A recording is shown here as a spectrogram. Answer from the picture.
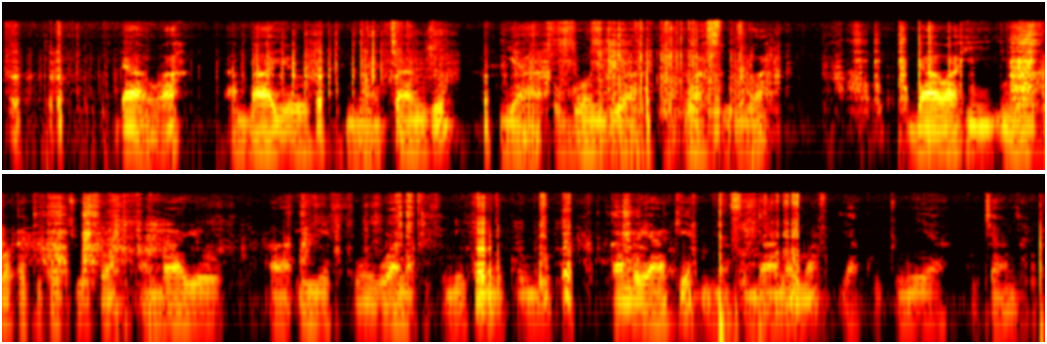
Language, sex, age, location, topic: Swahili, male, 25-35, Nakuru, health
